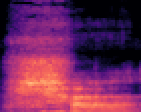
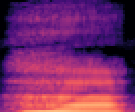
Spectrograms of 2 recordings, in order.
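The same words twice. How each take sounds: First: The h is pressed from mid-throat. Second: The h is light and airy. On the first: The speaker calls it right. "এরকম" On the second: The speaker calls it wrong. "এরকম নয়"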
